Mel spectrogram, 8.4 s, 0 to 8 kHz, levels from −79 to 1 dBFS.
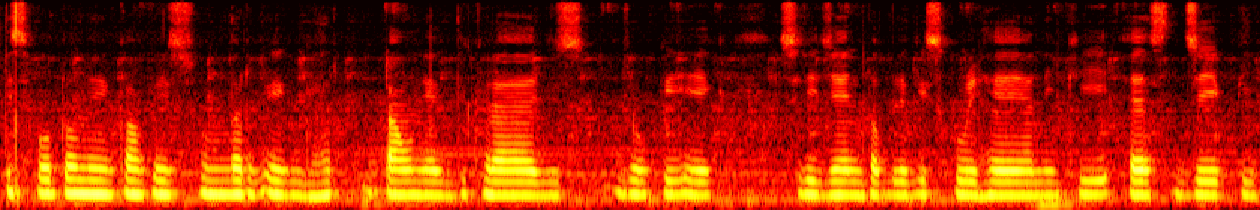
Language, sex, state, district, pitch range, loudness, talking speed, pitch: Hindi, male, Rajasthan, Bikaner, 145-150 Hz, -19 LUFS, 170 wpm, 145 Hz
